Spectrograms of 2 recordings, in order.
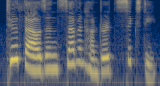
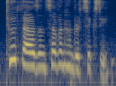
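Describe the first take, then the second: First: Slow, spaced reading of the number. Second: Said in the usual way. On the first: Shown as a demonstration. Teacher announcing the next abacus number to viewers, slowly. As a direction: lay each part of the number out slowly.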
